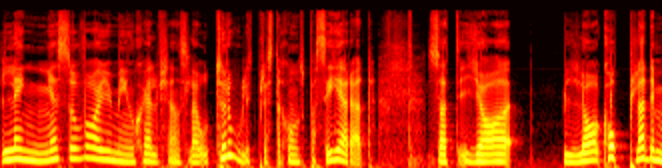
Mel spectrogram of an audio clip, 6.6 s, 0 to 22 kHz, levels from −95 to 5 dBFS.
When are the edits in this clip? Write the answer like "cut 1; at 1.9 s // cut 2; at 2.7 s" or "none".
none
